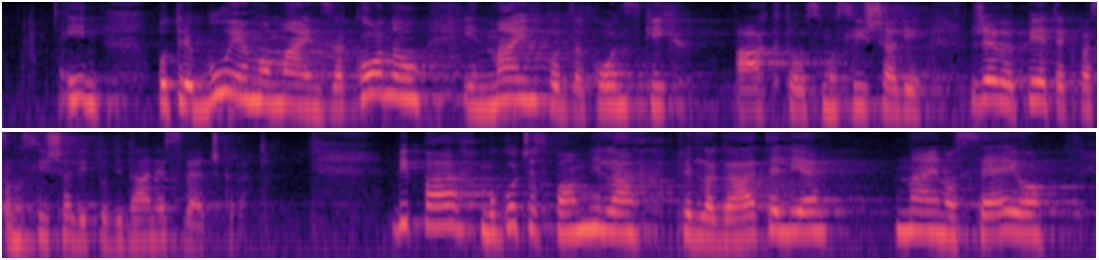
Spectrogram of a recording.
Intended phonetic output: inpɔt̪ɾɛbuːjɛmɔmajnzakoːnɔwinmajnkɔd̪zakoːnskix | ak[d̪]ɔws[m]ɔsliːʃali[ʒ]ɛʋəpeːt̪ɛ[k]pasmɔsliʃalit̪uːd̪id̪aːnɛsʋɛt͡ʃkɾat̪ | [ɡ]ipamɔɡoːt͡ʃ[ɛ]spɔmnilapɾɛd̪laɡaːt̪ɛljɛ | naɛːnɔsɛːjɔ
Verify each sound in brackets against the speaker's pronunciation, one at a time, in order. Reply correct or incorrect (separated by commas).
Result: incorrect, correct, correct, correct, incorrect, correct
